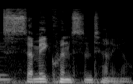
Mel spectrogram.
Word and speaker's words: semiquincentennial: Quinc semiquincentennial.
